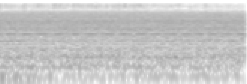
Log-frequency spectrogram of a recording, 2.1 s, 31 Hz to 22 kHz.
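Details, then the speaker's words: Continuous hissing hum with a faint steady tone from a therapeutic ultrasound handpiece run over the body at full intensity (90%) with water on its head, which vaporizes, on a combined pneumatic shockwave and ultrasound therapy machine. "जो यहां मैं इसे body पर चला रहा हूं। आप देख सकते हैं कि अल्ट्रासोनिक वेव के पास होते ही वाटर कितनी जल्दी वेपराइज हो रहा है। अभी इंटेंसिटी फुल है।"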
